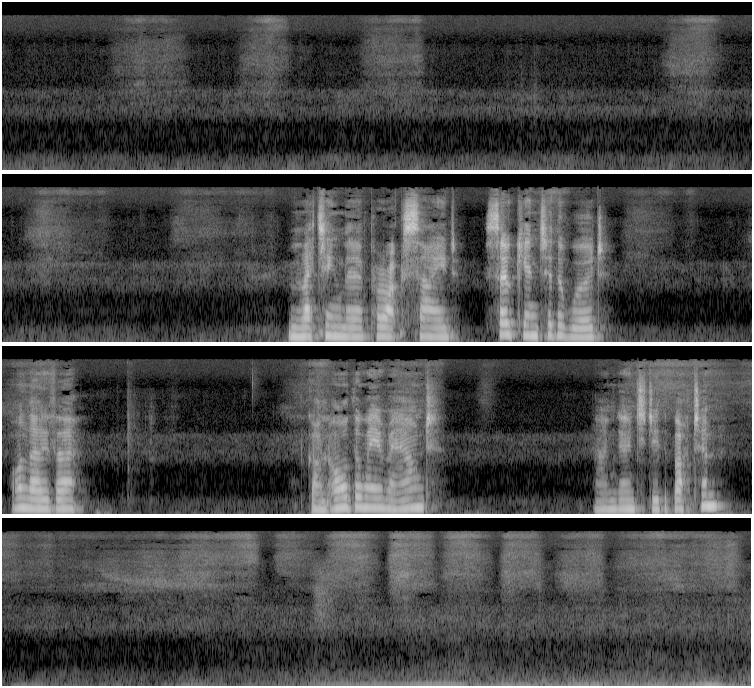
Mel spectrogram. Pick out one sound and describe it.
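A cloth rubs softly against a wooden bowl.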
